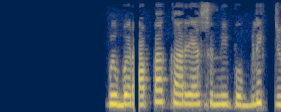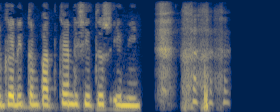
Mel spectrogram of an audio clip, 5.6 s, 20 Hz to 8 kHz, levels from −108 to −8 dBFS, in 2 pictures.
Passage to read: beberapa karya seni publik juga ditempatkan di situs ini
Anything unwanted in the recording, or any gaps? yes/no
yes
